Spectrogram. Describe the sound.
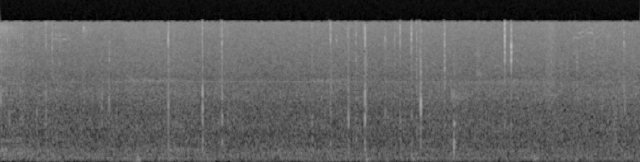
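Computer keyboard typing while logging in as an admin: faint, scattered key clicks over a steady background hiss, coming in uneven bursts with no voices.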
